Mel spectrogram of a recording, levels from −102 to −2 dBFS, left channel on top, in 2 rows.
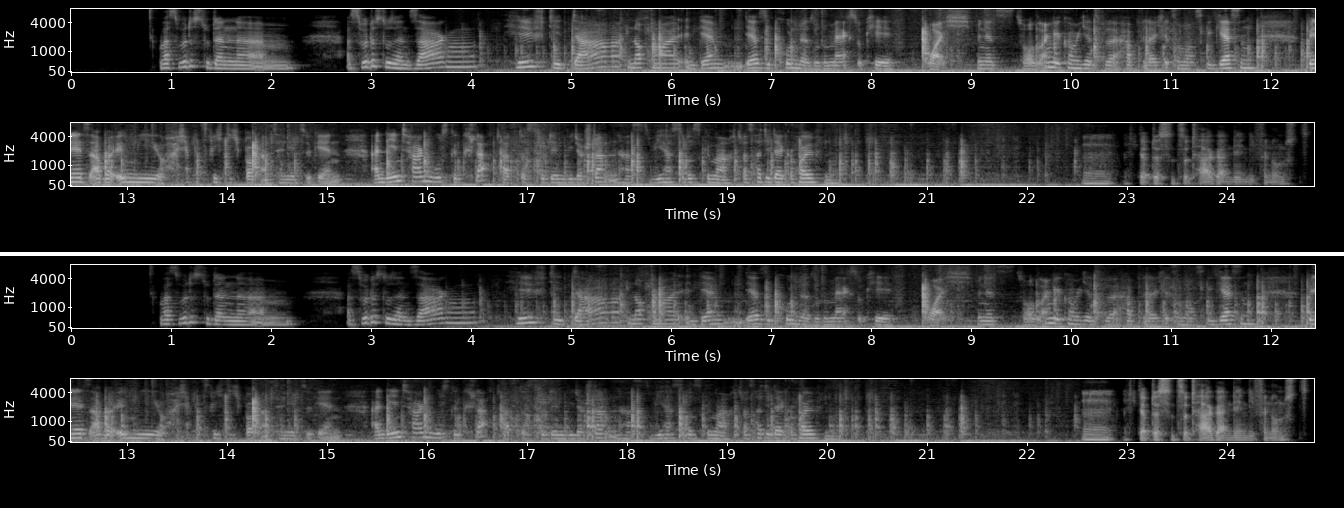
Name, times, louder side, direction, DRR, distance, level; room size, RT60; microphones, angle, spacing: voice 1, 0.9-8.3 8.5-20.1, left 4 dB, 60° left, 0.5 m, -40 dB
sound 1, 3.7-22.8, left 1 dB, 15° left, 0.5 m, -44 dB
voice 2, 22.5-24.8, right 4 dB, 85° right, 0.6 m, -43 dB
2.7 x 2.7 x 2.7 m
head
